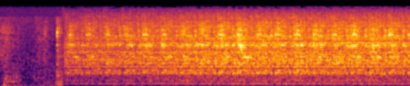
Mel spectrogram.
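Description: A motor running steadily with a constant hum, starting abruptly about half a second in.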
